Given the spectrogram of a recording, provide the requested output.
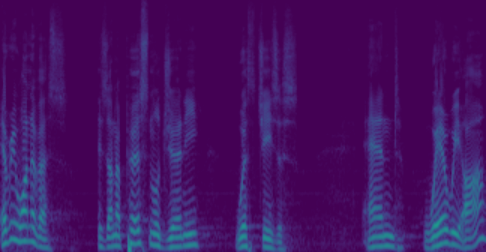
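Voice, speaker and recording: In a South African accent, a man speaks with lively intonation at a fairly high pitch. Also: very clean recording, silent background. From South Africa, Johannesburg. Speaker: business owner giving a talk. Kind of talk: testimony talk at a conference. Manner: slow, deliberate.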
